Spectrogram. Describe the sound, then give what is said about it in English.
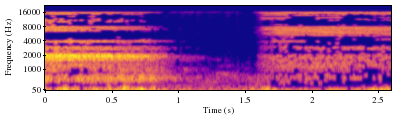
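A deep breath in a breathing exercise: a long airy inhale through the mouth, a brief pause, then a softer, hissing exhale through the nose, with no talking. “And so breathing in the mouth, deep breaths, out the nose.”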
